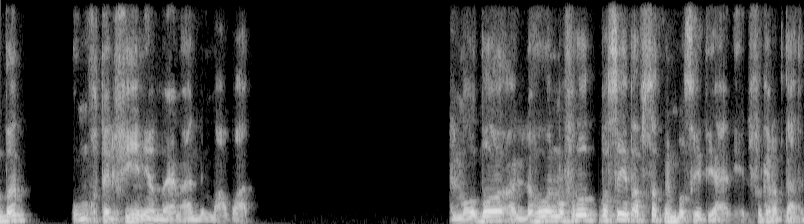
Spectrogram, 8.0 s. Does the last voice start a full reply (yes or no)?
no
